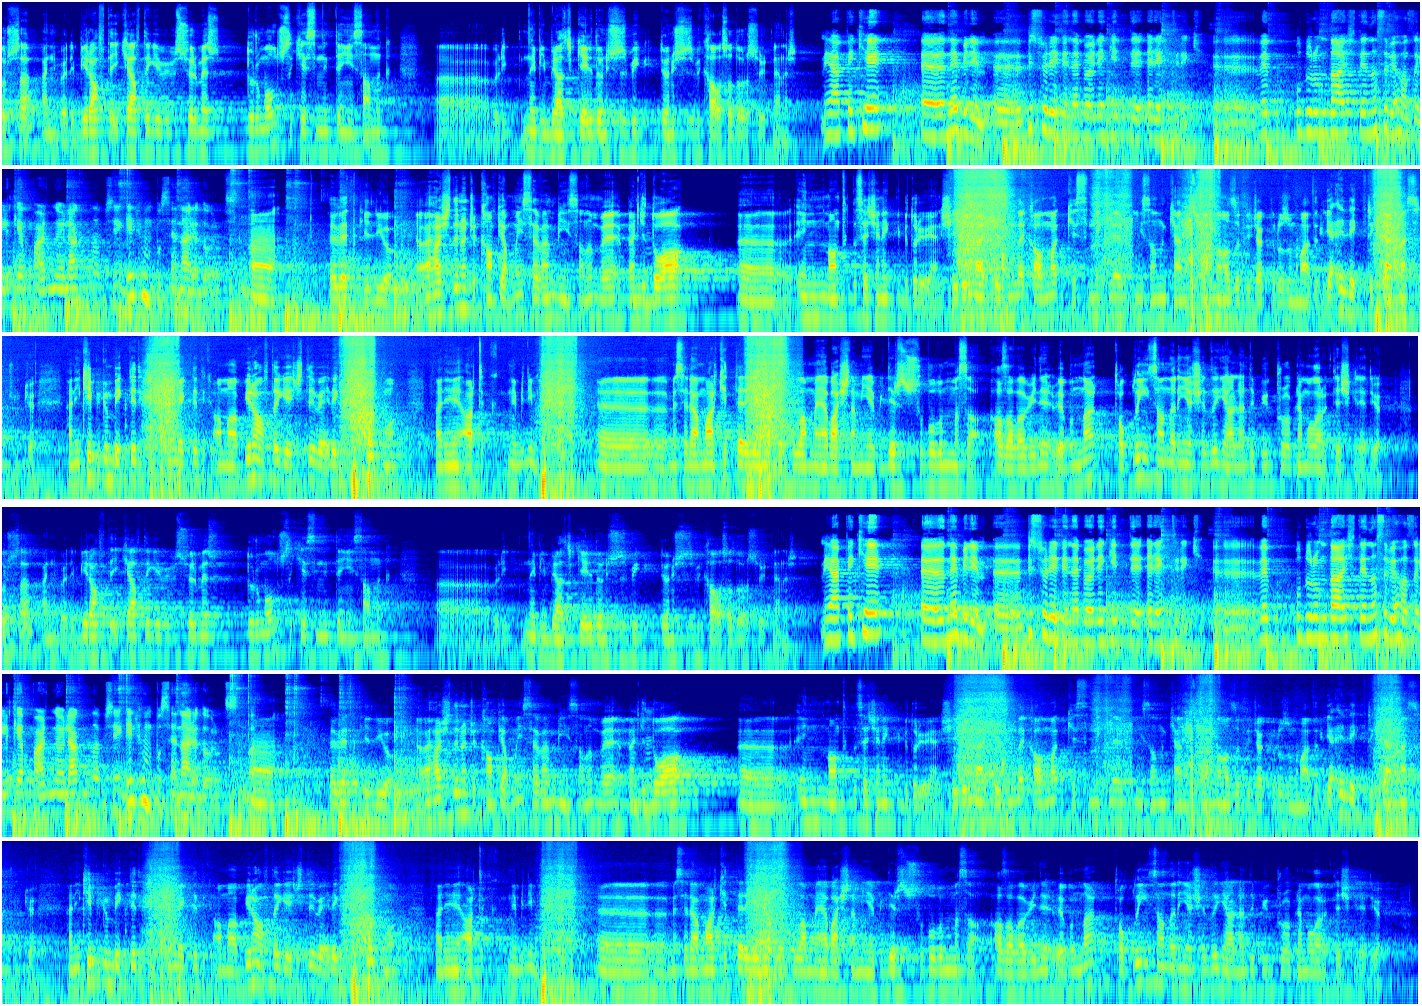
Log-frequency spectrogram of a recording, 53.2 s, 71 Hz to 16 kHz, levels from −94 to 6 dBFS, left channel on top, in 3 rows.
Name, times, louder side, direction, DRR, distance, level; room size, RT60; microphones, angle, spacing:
voice 1, 0.0-2.7 3.0-4.7 5.0-5.2 5.4-9.9 20.6-21.2 21.8-22.6 22.9-26.2 26.9-37.2 37.5-41.4 41.7-52.7, left 4 dB, 80° left, 9 dB, 1.0 m, -36 dB
voice 2, 10.2-11.2 11.5-20.9 25.6-25.9, right 2 dB, 30° right, 9 dB, 1.0 m, -33 dB
sound 1, 10.7-11.4 11.8-12.1 12.5-13.4 13.8-14.8 15.0-15.4 15.8-16.1 16.5-16.9 17.2-17.5 17.8-18.1 18.5-19.5 19.8-20.2 20.5-20.9 21.3-22.2 22.6-23.0 23.6-23.7, equal, 60° right, 5.7 m, -39 dB
sound 2, 29.6-38.5 38.8-39.2 39.5-45.5, left 8 dB, 35° left, 0.5 m, -33 dB
24.5 x 18.5 x 7.8 m, 2.8 s
head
